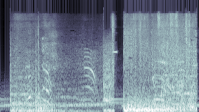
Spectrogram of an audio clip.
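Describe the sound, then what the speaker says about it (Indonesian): A loud, sustained blast from a suicide bombing that shakes a building, with booming rumble and crashing debris, preceded by chaotic noise and voices in the background. "Snyder melakukan serangan bunuh diri dengan ledakan yang mengguncang bangunan"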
